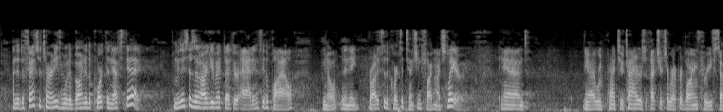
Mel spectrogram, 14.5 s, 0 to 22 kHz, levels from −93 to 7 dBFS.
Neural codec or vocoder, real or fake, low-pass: codec, 16 kHz, 2 kbps, FreqCodec, larger model; fake; 7.2 kHz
